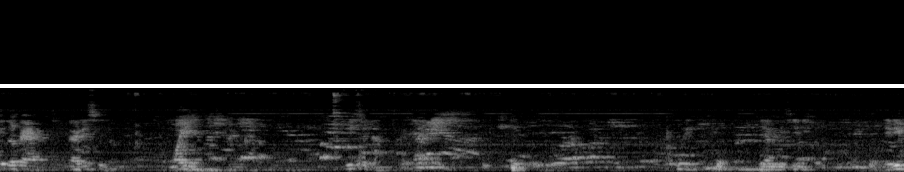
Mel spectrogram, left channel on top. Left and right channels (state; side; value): silent; left; digital silence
